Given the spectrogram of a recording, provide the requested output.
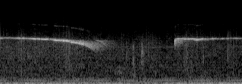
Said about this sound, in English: Then Silver brought out a whistle.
